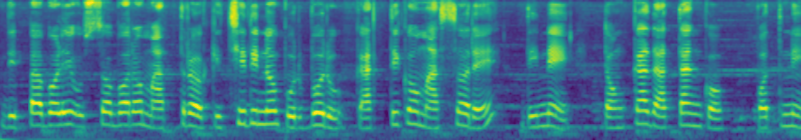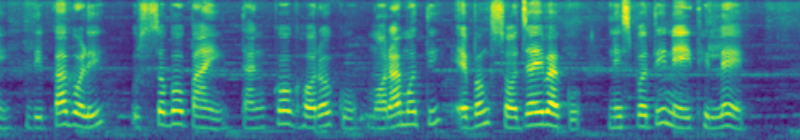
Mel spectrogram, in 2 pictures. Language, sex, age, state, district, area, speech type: Odia, female, 30-45, Odisha, Balasore, rural, read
